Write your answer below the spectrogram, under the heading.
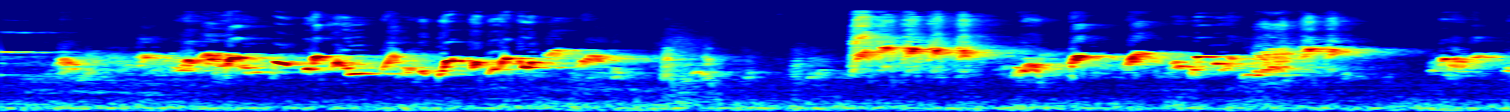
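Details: Red-whiskered bulbul song: rapid chattering phrases of warbled, slurred notes in the mid-high register, delivered in bursts separated by short pauses, with a brighter, higher outburst midway; otherwise quiet background.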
